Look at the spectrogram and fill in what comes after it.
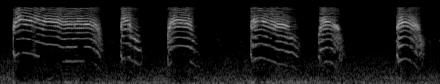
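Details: Angry desert rain frog giving its war cry, from a viral recording with 11 million hits, sounding like a dog toy: six shrill, high squeaks in quick succession, some long and wavering, others short chirps.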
